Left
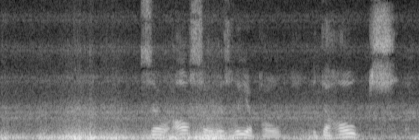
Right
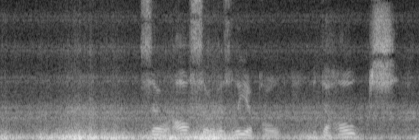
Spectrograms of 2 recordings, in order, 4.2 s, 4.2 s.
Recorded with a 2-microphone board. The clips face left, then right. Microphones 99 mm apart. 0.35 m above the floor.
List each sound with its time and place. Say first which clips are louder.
1.4 s a man speaking: left 3 dB; 10° left (ahead or behind); by 4.1 s 30° left (ahead or behind)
